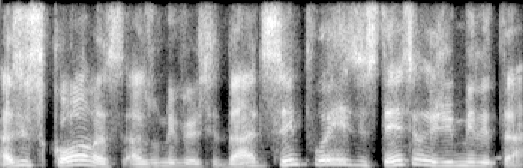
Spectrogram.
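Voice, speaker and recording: A man's dark, mellow voice moves at a fairly quick pace, in a dry, close sound with no echo. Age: 60s. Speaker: retired biology teacher. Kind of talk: panel discussion. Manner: animated.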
